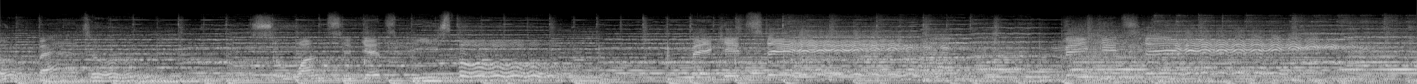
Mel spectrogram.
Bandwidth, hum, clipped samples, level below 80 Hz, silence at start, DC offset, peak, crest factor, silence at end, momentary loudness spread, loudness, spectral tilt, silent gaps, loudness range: 11.5 kHz; none; under 0.1%; -26 dBFS; 0 s; under 0.1%; 0 dBFS; 12 dB; 0 s; 5 LU; -13 LUFS; -5 dB/octave; none; 3 LU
